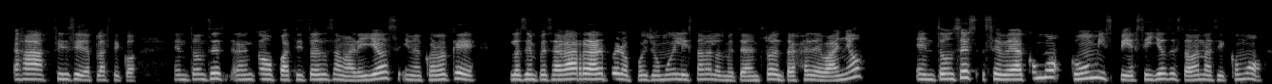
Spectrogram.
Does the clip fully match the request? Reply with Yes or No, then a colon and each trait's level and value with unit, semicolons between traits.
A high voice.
Yes: high, 225 Hz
